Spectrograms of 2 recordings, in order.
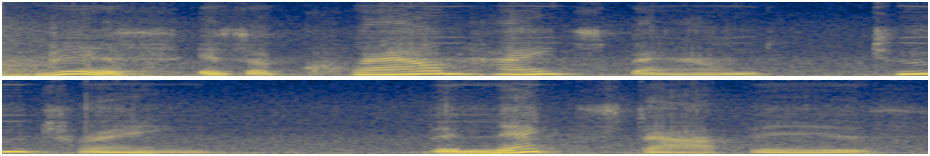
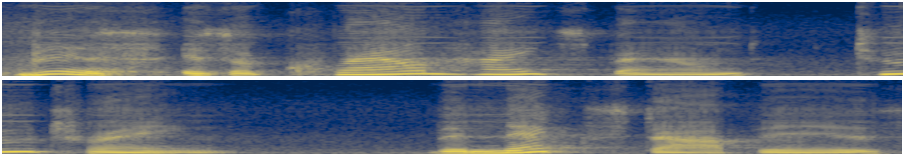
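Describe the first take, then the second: No difference in how they are said.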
